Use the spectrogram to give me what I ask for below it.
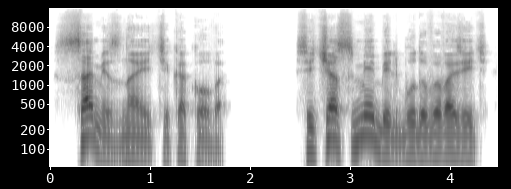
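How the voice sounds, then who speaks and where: A man's voice: sits low, big pitch swings, measured pace, a bit bright, no room sound, exaggerated voice. Curt commanding con man voiced by the male narrator, audiobook character, dry close sound. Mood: stern. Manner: curt, clipped official tone. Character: stern, confident swindler man, brusque and commanding.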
